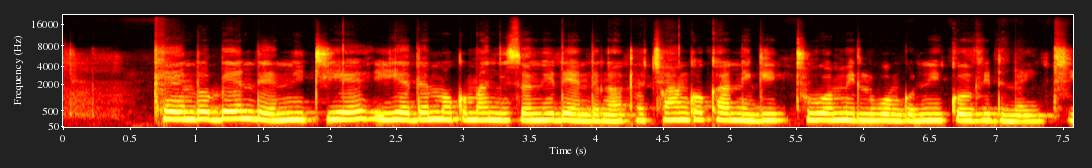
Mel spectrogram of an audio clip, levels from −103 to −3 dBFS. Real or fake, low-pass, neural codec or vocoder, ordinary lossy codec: fake; 19.8 kHz; codec, 44.1 kHz, 7.8 kbps, Pupu-Codec; none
